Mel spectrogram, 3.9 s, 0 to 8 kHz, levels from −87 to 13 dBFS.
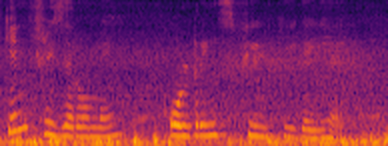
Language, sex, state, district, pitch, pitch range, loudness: Hindi, female, Madhya Pradesh, Dhar, 100 Hz, 85-110 Hz, -17 LUFS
